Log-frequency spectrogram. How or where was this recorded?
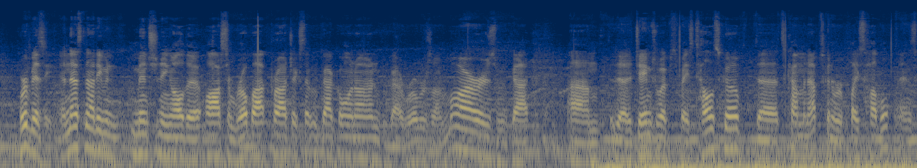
busy venue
